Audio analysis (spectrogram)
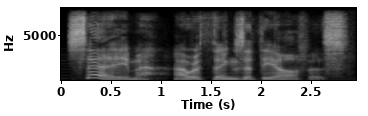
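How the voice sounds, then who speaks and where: A man voicing a genial but wary older retired male prosecutor in a visual novel, unhurried and folksy. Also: medium pitch, animated, dry recording, muffled recording, soft background music. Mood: guarded, friendly. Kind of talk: visual novel character voice acting.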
